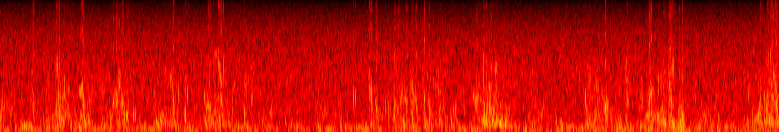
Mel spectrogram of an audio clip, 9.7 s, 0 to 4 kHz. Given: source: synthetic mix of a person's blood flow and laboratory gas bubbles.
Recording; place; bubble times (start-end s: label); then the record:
Doppler ultrasound of blood flow; precordium
0.39-0.47 s: bubbles
0.66-1.18 s: bubbles
1.36-1.78 s: bubbles
1.92-2.39 s: bubbles
2.53-2.98 s: bubbles
3.03-3.21 s: bubbles
4.39-4.49 s: bubbles
4.58-4.75 s: bubbles
4.80-5.76 s: bubbles
5.89-6.42 s: bubbles
7.29-7.94 s: bubbles
8.06-8.60 s: bubbles
9.38-9.74 s: bubbles
From the record:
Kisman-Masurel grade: 333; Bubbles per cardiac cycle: rolling drumbeat, 9 or more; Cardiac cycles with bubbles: 50 to 99%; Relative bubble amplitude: loud (0.450 to 0.775); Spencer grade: 3 (all of the cardiac periods contain showers or single bubble signals, but not dominating or overriding the cardiac motion signals); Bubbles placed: anywhere in the cardiac cycle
